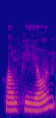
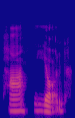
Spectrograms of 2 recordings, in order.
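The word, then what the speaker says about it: Papillon: be checking out uh pomon oh gosh I can't pronounce things oh papon not there's no m in there papon I tried my best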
